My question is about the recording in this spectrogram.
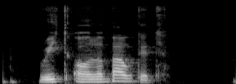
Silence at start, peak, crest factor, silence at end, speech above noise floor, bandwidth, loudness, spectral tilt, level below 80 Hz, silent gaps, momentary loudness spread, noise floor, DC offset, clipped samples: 0.05 s; -2 dBFS; 18 dB; 0.75 s; 51 dB; 16.5 kHz; -19 LUFS; -8 dB/octave; -58 dBFS; none; 9 LU; -69 dBFS; under 0.1%; under 0.1%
